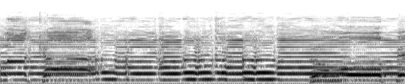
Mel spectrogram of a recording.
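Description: Gusle, the single-stringed bowed folk fiddle of the Dinaric epic singers, playing a wavering, ornamented melody line.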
